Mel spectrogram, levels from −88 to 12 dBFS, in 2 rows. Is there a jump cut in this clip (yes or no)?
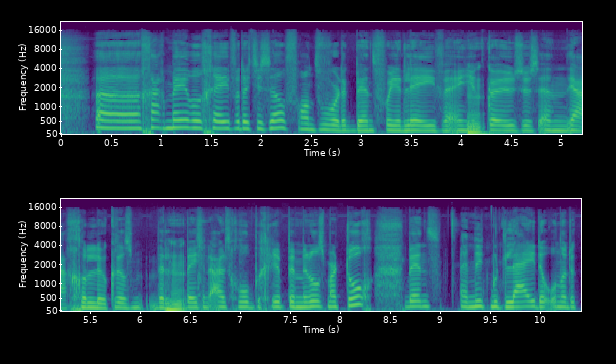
yes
